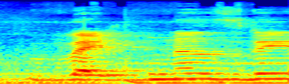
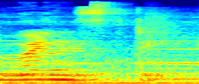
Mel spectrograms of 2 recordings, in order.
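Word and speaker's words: Wednesday: इसको वेडनेसडे नहीं बोलते हैं, this is called वेंसडे. वेंसडे.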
